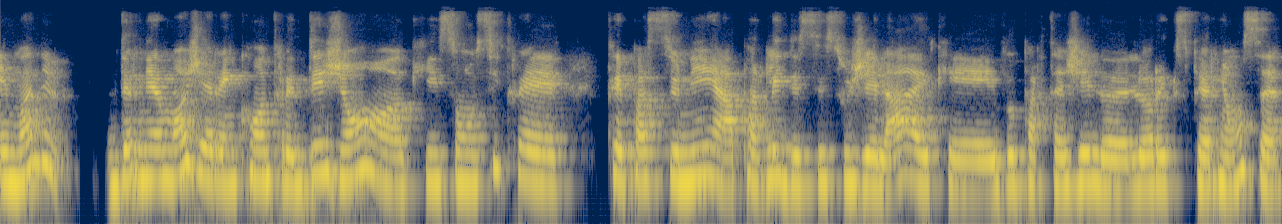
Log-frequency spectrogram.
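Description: This woman has an Italian accent and a medium pitch. She talks at a very slow pace, with fairly even intonation and very even loudness. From Italy, small village. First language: Italian (speaking French). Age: 30s. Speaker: book lover and amateur writer. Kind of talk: interview. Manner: halting, with repetitions.

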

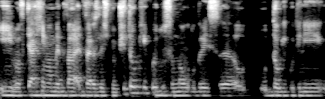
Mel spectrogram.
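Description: A man talks fairly quickly, his voice somewhat breathy and pitched in the medium range. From Bulgaria. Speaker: IT professional, immigrant. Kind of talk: interview.

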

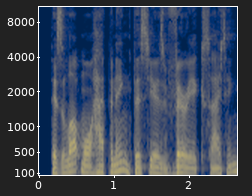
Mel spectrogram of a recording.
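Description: Speaking at a fairly quick pace, a man has a slight New Zealand accent. The sound is dry and close with no echo, on a very clean recording with a silent background. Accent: slight New Zealand tinge. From Colombia, half New Zealander. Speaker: 3D artist. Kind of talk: casual interview.

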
